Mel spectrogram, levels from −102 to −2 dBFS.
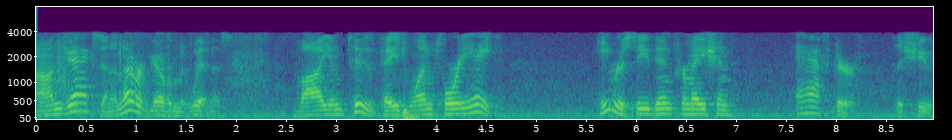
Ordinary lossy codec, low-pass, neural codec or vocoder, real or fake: AAC, 16 kbps; 7.2 kHz; none; real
